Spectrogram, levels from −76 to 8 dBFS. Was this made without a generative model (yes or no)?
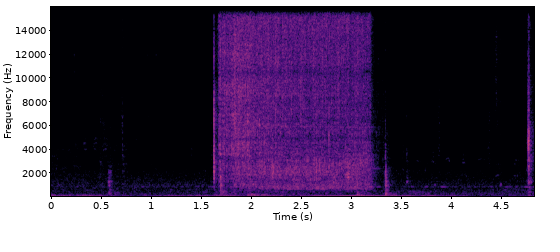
yes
